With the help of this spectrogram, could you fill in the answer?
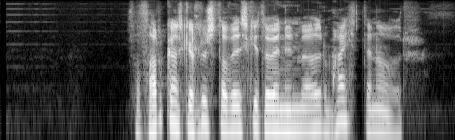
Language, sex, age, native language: Icelandic, male, 60-69, Icelandic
